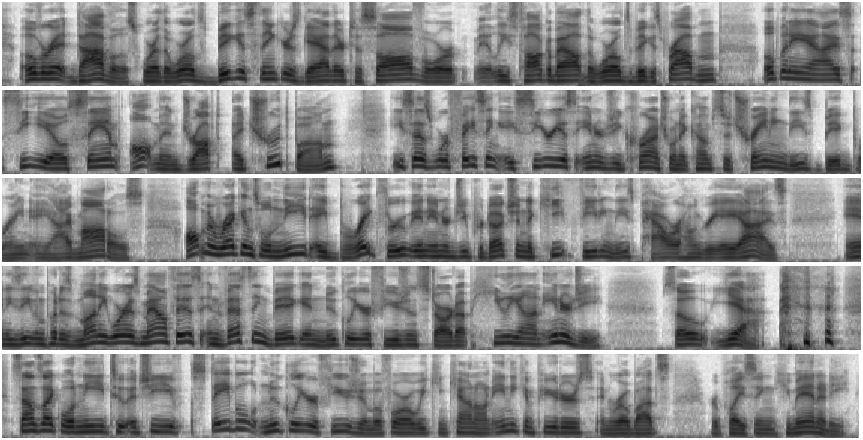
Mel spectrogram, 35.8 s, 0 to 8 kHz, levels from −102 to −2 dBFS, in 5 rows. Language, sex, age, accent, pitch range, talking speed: English, male, 40-59, American, 135-175 Hz, 170 wpm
